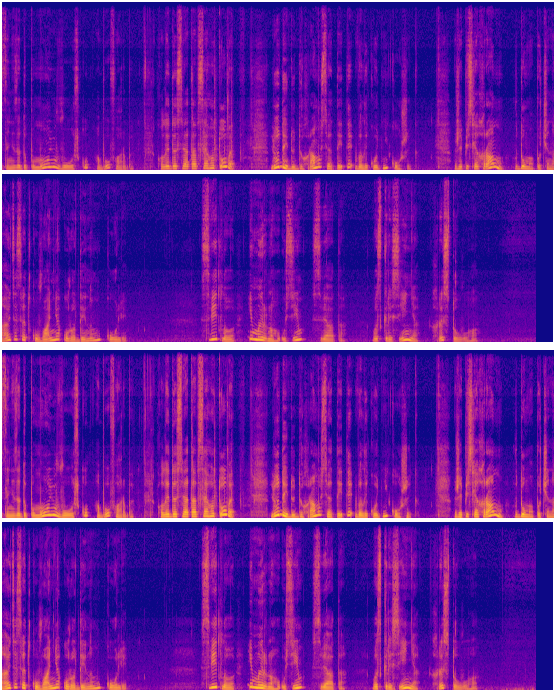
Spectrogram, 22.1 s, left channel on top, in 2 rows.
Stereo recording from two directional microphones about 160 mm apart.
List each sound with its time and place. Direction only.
0.0 s speech: 50° right (ahead or behind)
2.8 s speech: 35° right (ahead or behind)
15.0 s a woman's voice: 30° right (ahead or behind)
